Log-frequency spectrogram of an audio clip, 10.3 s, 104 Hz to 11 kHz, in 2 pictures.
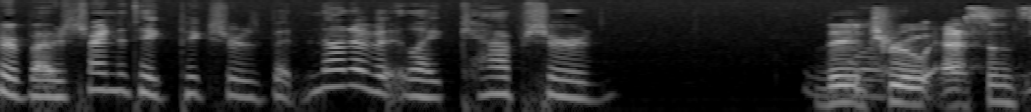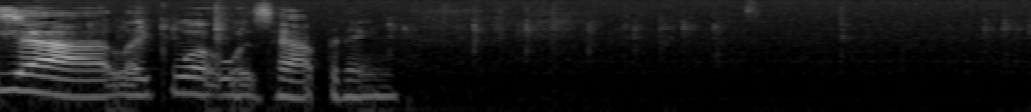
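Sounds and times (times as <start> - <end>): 
speech: 0.0 - 3.1, 4.0 - 7.2
faint steady low hum: 0.0 - 10.3
typing on a computer keyboard: 5.8 - 6.4, 7.0 - 10.3.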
